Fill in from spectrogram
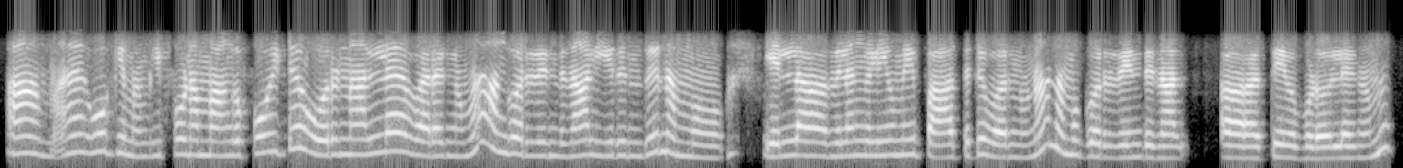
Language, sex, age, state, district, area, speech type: Tamil, female, 18-30, Tamil Nadu, Nilgiris, rural, conversation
